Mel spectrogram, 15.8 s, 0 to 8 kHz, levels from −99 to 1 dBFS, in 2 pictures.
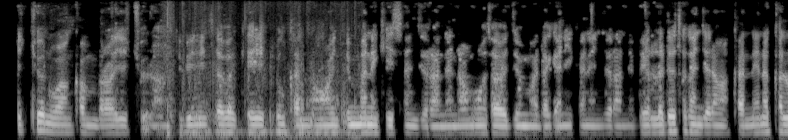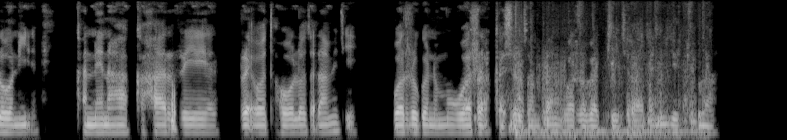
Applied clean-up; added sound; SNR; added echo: neural mask model RNNoise.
